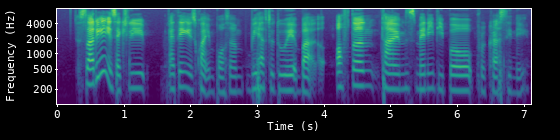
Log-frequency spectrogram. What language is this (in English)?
English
